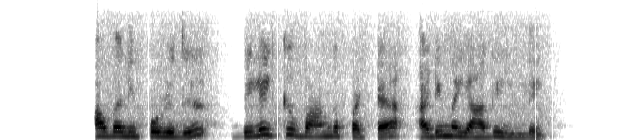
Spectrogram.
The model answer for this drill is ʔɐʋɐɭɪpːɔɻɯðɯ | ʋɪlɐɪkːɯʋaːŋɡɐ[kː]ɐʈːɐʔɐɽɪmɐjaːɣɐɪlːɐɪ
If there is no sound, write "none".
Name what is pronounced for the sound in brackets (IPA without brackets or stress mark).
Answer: pː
